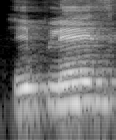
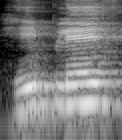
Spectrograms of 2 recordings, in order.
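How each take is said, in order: The two takes are said the same way.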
